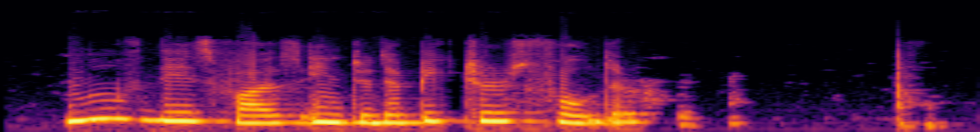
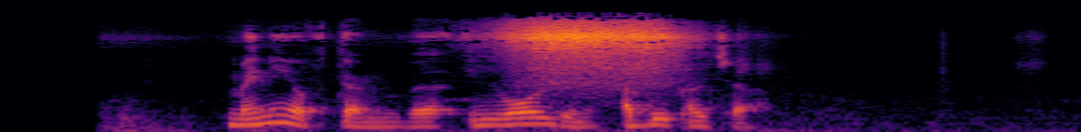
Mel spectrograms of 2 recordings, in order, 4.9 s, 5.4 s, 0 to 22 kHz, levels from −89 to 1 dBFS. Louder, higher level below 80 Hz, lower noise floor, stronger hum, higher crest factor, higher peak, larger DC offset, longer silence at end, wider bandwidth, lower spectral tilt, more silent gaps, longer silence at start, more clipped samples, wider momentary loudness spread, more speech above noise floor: first, -10 LUFS vs -15 LUFS; first, -46 dBFS vs -68 dBFS; second, -57 dBFS vs -70 dBFS; neither; second, 12 dB vs 22 dB; about the same, 0 dBFS vs -2 dBFS; neither; second, 0.2 s vs 1.7 s; second, 7.4 kHz vs 15.5 kHz; first, -8 dB/octave vs -0.5 dB/octave; neither; second, 0.35 s vs 1.15 s; neither; second, 18 LU vs 26 LU; about the same, 47 dB vs 49 dB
